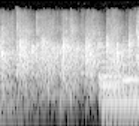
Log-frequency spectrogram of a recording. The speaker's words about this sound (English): Let's clap our hands one more time and give him praise. Thank you, Jesus.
